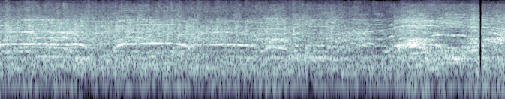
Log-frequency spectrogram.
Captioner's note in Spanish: aplausos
